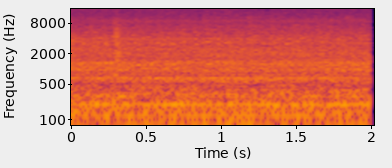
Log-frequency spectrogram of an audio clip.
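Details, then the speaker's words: 2003 Blue Bird All American 72-passenger school bus diesel, running about an hour but not building air pressure: deep, steady rumble at even idle with no knocking, ticking or surging; normal idle. "the body looks straight motor sounds good it's been running for just about an hour but it's not building any air pressure"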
